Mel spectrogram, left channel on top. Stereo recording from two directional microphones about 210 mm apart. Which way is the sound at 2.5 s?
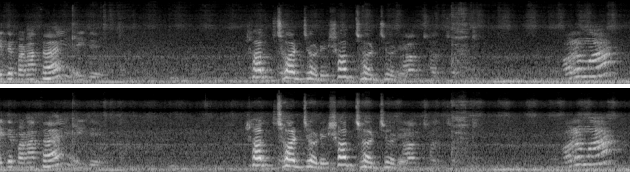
Centre (ahead or behind).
